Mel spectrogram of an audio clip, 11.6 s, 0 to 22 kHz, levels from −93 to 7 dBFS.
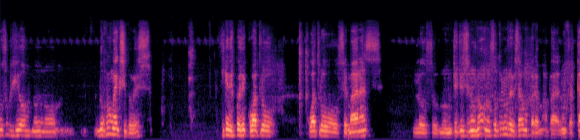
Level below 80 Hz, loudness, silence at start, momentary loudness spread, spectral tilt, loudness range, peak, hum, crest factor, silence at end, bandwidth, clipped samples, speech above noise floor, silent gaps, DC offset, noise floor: -66 dBFS; -19 LUFS; 0 s; 17 LU; -6 dB/octave; 6 LU; -2 dBFS; none; 18 dB; 0 s; 11 kHz; under 0.1%; 47 dB; none; under 0.1%; -65 dBFS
